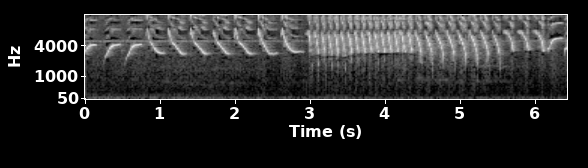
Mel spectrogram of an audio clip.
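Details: Canary song used as a training song for caged birds: a series of high, downward-swept whistles, then a rapid run of high, clipped trills at about eight per second.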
